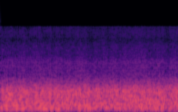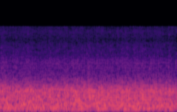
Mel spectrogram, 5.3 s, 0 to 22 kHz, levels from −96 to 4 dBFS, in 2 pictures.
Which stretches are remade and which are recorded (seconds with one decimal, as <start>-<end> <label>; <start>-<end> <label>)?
0.0-0.9 remade; 0.9-3.8 recorded; 3.8-5.3 remade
